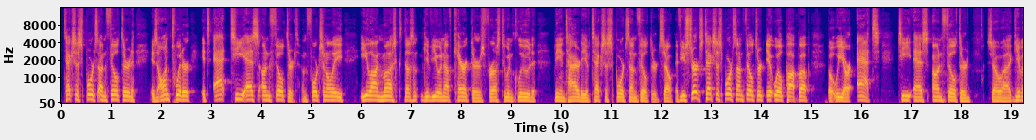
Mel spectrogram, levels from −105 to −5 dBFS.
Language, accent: English, American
